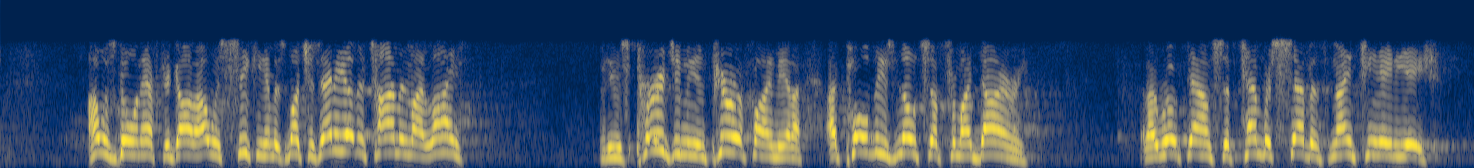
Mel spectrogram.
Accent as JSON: {"language": "English", "region": "New York", "country": "United States", "said": "Now, I often, in describing my background, my wife and I, we're Jews from New York, and sarcasm just runs in our blood."}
